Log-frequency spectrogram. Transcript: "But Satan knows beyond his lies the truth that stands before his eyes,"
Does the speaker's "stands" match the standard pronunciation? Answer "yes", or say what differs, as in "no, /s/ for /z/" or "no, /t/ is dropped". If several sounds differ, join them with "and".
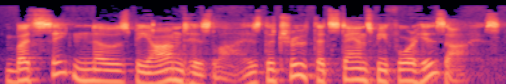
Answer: yes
